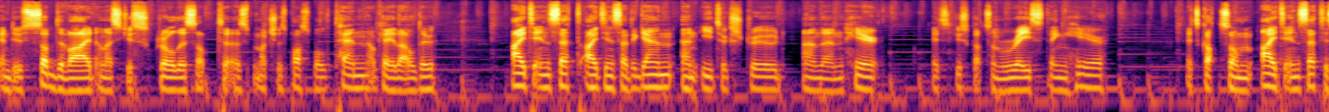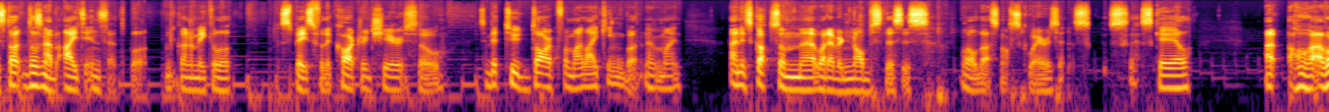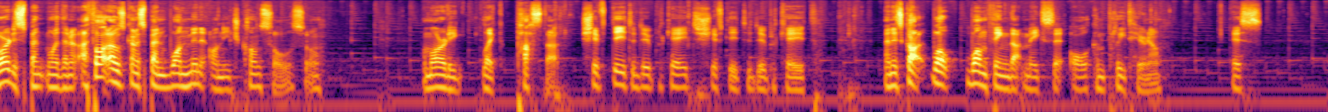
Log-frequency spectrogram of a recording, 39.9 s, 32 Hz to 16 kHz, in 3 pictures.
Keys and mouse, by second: 2.0 click, 5.2 i, 5.8 i, 6.6 click, 6.9 e, 8.0 click, 8.2 middle click, 8.7 3, 8.9 click, 9.6 click, 9.9 e, 12.5 i, 13.0 click, 13.2 s, 13.5 y, 15.0 click, 15.2 s, 15.9 x, 17.2 click, 18.0 click, 18.7 e, 19.5 click, 19.8 middle click, 21.2 shift+middle click, 22.0 shift+d, 22.6 ctrl+z, 23.2 click, 23.5 shift+d, 23.8 s, 24.7 click, 25.3 click, 26.1 s, 26.4 y, 27.1 click, 28.9 e, 29.5 click, 30.0 click, 30.3 l, 31.7 click, 32.1 shift+d, 32.5 click, 33.5 shift+d, 35.0 shift+d, 36.0 click, 37.3 middle click, 37.6 3, 37.9 click, 38.5 shift+click, 39.0 middle click.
